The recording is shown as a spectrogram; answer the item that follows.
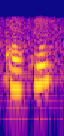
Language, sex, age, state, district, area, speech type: Bengali, female, 18-30, West Bengal, Malda, urban, conversation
